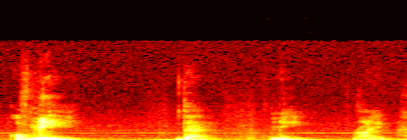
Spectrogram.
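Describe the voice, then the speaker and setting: The speaker is a man with a somewhat breathy voice. He goes at a fairly slow pace, and the room echo is audible. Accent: British. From UK. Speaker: English teacher. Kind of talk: livestream lesson chat. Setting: home studio livestream. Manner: clear teacher voice.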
